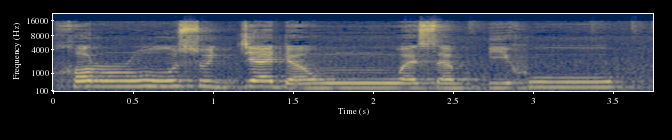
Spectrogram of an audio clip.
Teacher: tanwin bertemu waw yang tak ada tanda syaddah, jadi dia adalah idgham nakis. Jadi cara bacaan dia adalah kharru sujadan wasabbihu secara tidak sempurna.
